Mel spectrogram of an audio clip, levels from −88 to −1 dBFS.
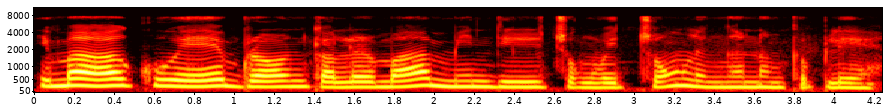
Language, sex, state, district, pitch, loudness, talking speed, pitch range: Wancho, female, Arunachal Pradesh, Longding, 220 Hz, -16 LUFS, 185 wpm, 205-245 Hz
